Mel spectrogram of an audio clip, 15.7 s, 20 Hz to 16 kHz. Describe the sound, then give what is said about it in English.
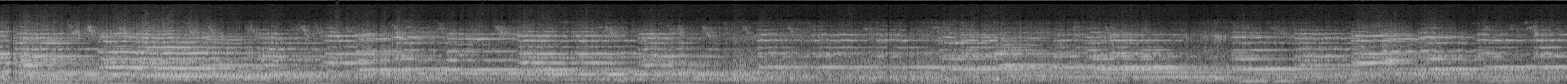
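The clock bells of Derby's cathedral chime out a tune, one ringing note after another with overlapping, sustained tones that hang and blend together. The steady, loud peal continues without any voices. “Derby is not a city, but it has a cathedral. Its clock plays a tune at 9 o'clock each morning.”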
